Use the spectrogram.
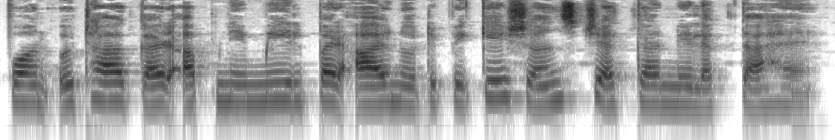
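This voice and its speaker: A woman's voice: a little high, steady tone, a little slow, darkish tone. A woman narrating a scripted audio drama story as a radio storyteller.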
